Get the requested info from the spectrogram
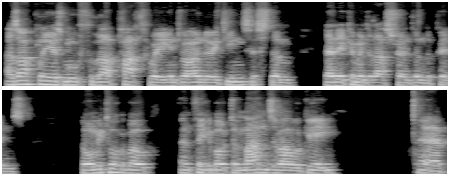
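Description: A man's voice: medium pitch, poor audio. A man in his thirties with a South Welsh accent, presenting on a video call from a small room, talking loosely with many fillers and restarts. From South Wales. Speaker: head of physical performance, guest speaker. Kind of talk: webinar presentation. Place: small room at home, indoors. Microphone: video call on a laptop.

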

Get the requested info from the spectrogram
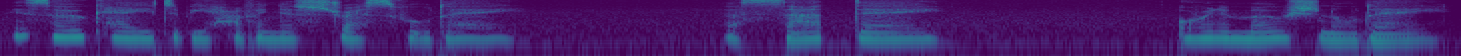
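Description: A woman guiding a scripted meditation in a soft, breathy near-whisper, calm, soothing and unhurried with long pauses. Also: lowish voice. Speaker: meditation guide. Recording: steady background hiss.

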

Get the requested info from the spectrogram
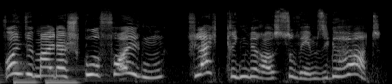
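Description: A woman voicing an excited, curious little boy zebra in a children's cartoon, eager and exclamatory. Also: very high-pitched, normal speed, over music.

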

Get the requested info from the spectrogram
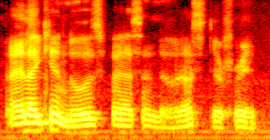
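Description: A man's voice: on the low side, fast, gravelly. A teenage boy making awkward, hesitant small talk as a contestant on a video call. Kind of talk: casual chat on a group call.

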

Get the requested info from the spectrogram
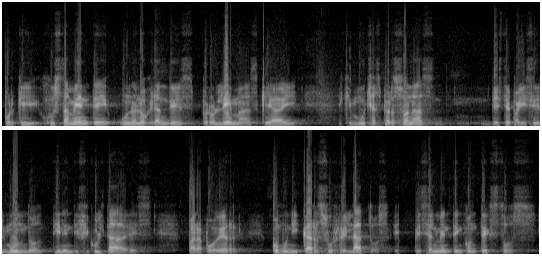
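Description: A lower-voiced Peruvian man with a Peruvian accent stands in the audience and speaks into a handheld mic. He builds a long, formal question in careful academic terms. The sound is dull and boomy, with a long echo in the hall. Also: unhurried. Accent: Peruvian Spanish. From Peru. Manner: articulate, academic, long-winded. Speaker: audience member asking a question. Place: university classroom. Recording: muffled, roomy lecture hall.

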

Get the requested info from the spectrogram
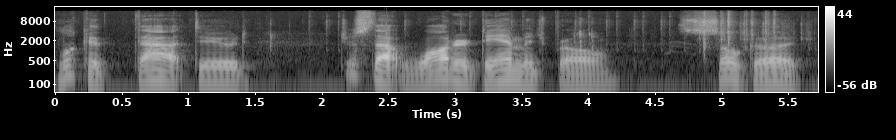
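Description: A man with a medium-pitched voice commentates over his gameplay in a casual let's play style. He talks informally with plenty of gamer slang, often repeating his own phrases. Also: slow, darkish tone. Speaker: gaming streamer.

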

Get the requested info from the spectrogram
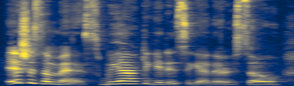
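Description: Young american girl vlogger, kinda high voice, slangy casual chat like talking to her besties. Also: lively intonation, quick pace, creaky. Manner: slangy, familiar, addresses viewers as besties and girl. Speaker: lifestyle vlogger. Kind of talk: casual chatty vlog talk to viewers.

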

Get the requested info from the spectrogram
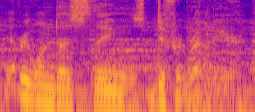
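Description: Game narrator: folksy, wry and theatrical, very low voice with lively delivery. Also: male voice, normal speed, over music. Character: folksy, wry male storyteller of a comic game. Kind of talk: playful scripted storybook-like narration.

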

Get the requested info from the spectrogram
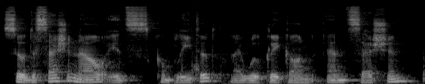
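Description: Man, Italian native, unhurried and fairly low, plain step-by-step tutorial narration with restarts. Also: expressive. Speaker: software tutorial presenter. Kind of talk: screen-recorded software walkthrough.

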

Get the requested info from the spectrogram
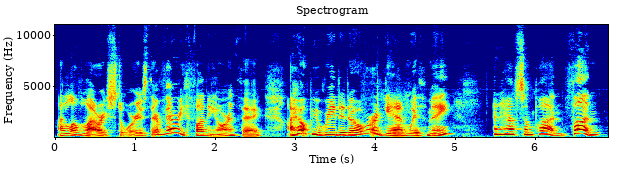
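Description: A woman's voice: mid-range voice, sing-song, moderate pace, breathy edge. A middle-aged woman reading a picture book aloud to young children, theatrical and full of questions to them. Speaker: nursery school teacher reading aloud. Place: small room at home or office, indoors.

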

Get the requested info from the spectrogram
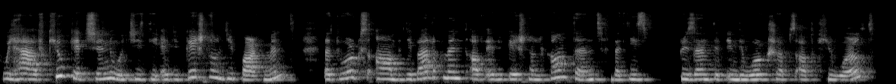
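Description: Tunisian accent woman doing an online presentation, highish voice, echoey room, bit of umming. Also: brisk, few pauses. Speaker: presenter, community representative. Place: indoors on a video call. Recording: roomy video call sound.

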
